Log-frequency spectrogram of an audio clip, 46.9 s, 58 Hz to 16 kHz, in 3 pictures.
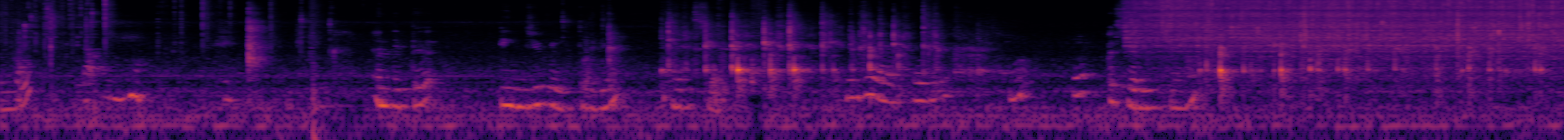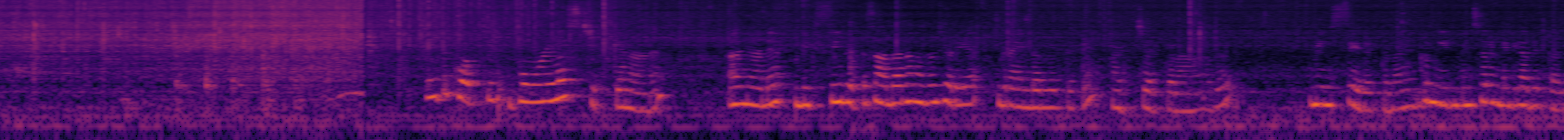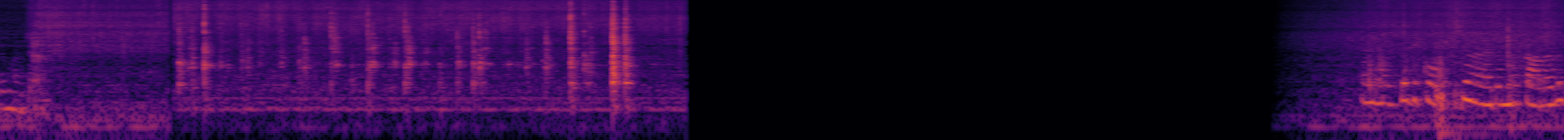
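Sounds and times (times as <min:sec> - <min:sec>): food sizzling in hot oil: 0:00.0 - 0:01.2, 0:11.2 - 0:38.2, 0:44.0 - 0:46.9
spoon scraping a pan: 0:06.6 - 0:10.2, 0:11.6 - 0:19.1, 0:33.0 - 0:37.8, 0:44.9 - 0:46.7.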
